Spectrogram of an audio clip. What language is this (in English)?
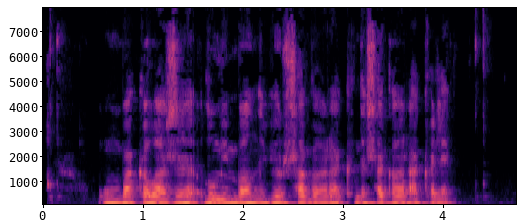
Mari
